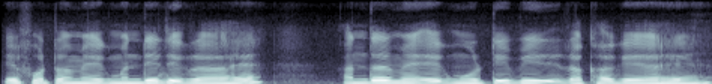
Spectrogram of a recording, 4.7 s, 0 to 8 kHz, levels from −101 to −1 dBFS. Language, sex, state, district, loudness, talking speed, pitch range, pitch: Hindi, male, Arunachal Pradesh, Papum Pare, -13 LUFS, 200 wpm, 155-185 Hz, 165 Hz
